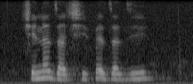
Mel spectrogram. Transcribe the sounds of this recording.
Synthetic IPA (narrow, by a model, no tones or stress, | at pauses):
t͡ʃʰinɛd͡zat͡ʃʰiɸɛd͡zad͡zi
